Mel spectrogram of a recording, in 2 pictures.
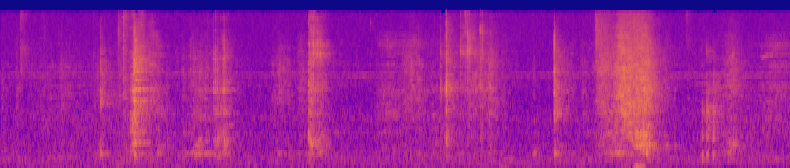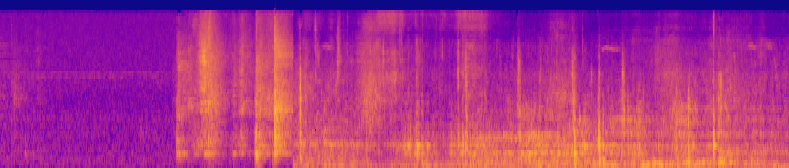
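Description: Light, scattered knocks and rustles of the skateboard and its packaging being handled. About ten seconds in, a louder steady rolling rumble with clatter sets in: the skateboard's wheels rolling.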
